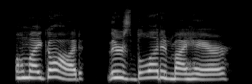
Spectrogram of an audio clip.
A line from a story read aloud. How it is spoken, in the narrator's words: a voice swears thickly at him, and then, horrified, says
